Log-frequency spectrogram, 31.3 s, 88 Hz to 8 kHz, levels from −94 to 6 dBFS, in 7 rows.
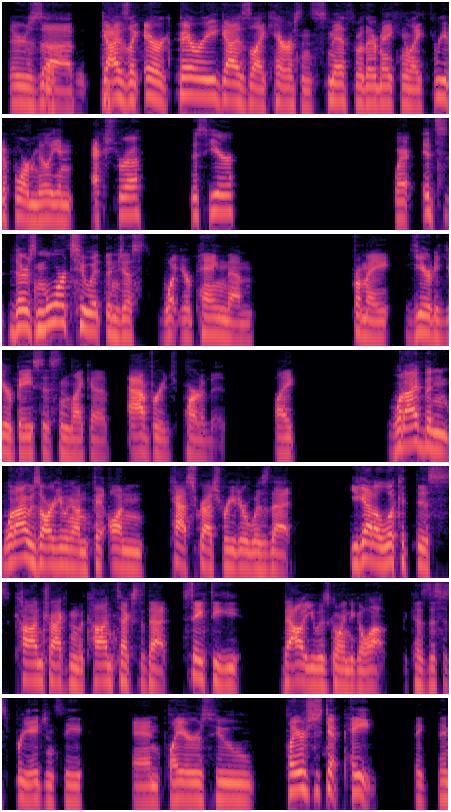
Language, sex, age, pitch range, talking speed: English, male, 20-39, 125-155 Hz, 180 wpm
